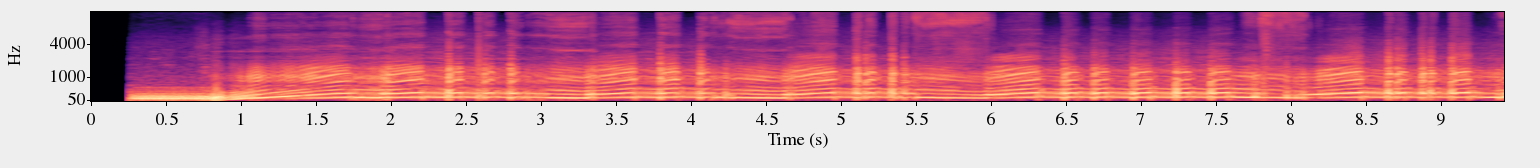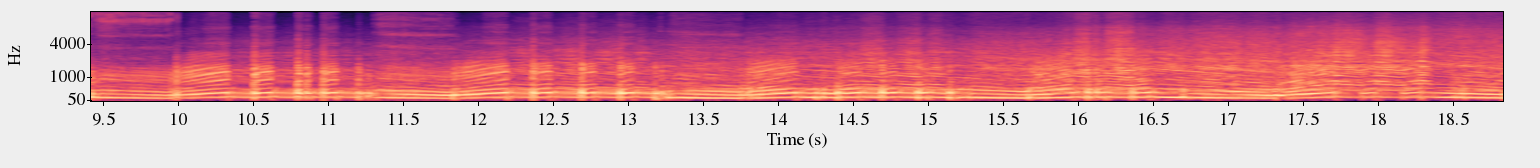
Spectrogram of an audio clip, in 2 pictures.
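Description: A car exhaust pops and crackles.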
